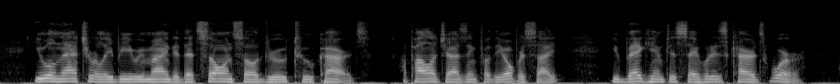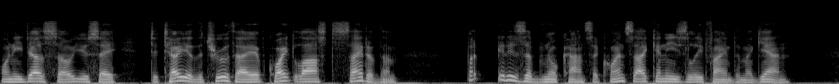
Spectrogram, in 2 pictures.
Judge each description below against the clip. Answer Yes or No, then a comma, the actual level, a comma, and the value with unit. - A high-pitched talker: No, low, 120 Hz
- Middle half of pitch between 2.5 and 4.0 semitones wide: Yes, average, 2.8 semitones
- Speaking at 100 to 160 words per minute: No, fast, 205 wpm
